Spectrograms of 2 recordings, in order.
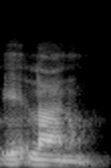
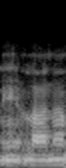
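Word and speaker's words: إعلانُ: Yaitu i'lanu. Kita bacanya rofa. Bukan i'lana, bukan i'lani. Karena dia fa'ilun marfu'un bidom.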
